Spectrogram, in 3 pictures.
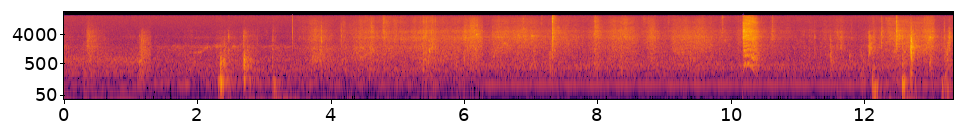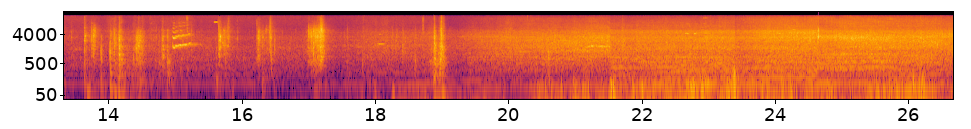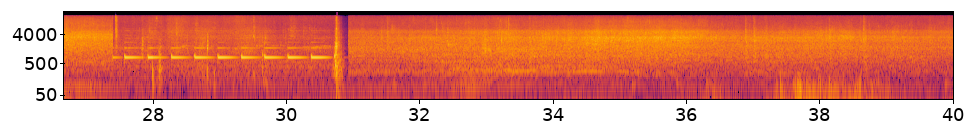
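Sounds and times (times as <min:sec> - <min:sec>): car warning chime beeping: 0:27.4 - 0:31.0
car door slam: 0:30.7 - 0:30.9
rain hiss: 0:31.1 - 0:40.0.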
